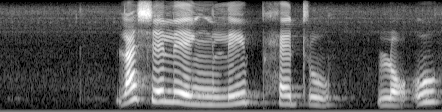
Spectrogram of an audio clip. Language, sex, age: Northern Sotho, female, 21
